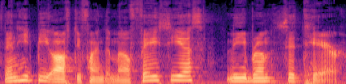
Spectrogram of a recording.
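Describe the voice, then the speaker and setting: A man's voice: on the high side, big pitch swings, normal speed, vocal fry. A man reading a short story aloud as dramatic scripted narration, in the role of storyteller.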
